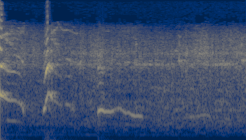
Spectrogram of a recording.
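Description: A dog whimpers briefly.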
